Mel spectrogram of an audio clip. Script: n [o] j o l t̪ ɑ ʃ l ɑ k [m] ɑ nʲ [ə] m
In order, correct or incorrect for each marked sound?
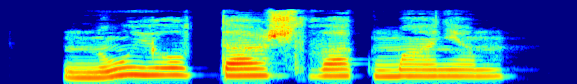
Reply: incorrect: u, correct, correct

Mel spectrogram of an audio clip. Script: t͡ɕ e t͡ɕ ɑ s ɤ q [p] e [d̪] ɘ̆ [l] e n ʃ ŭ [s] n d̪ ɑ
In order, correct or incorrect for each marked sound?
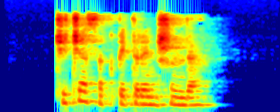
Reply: correct, incorrect: t̪, incorrect: ɾ, incorrect: none

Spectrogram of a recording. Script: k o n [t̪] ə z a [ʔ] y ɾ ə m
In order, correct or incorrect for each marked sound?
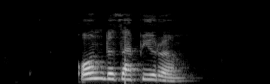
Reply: incorrect: d̪, incorrect: p

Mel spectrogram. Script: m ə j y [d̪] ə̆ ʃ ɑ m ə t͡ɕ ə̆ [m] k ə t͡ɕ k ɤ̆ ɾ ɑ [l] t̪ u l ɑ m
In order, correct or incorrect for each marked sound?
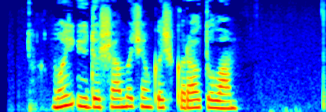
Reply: correct, correct, correct

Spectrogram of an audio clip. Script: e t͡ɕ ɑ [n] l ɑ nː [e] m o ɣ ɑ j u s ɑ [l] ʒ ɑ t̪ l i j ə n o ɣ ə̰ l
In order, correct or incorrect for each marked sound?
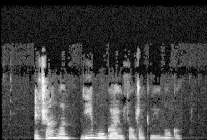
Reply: correct, incorrect: i, correct

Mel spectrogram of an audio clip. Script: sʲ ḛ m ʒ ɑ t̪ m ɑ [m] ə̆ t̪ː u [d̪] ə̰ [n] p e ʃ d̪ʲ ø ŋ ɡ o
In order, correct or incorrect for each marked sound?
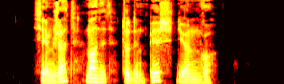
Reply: incorrect: n, correct, correct

